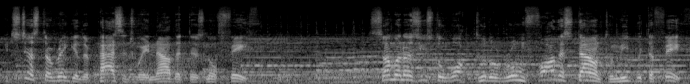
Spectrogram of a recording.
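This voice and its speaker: A man voicing a blunt, easygoing island caretaker who ends lines with "eh?", heard over loud background music in a game audio drama. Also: a little high, expressive, fairly quick, natural voice. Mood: casual. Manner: laid-back, ends lines with "eh?" and "yeah?". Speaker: caretaker and former guardian.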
